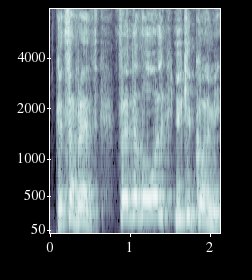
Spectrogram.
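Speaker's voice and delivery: high, mocking preacher voice; Zakir Naik impression. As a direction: parody a lecturing cleric, pitched high. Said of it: "Zakir Naik".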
